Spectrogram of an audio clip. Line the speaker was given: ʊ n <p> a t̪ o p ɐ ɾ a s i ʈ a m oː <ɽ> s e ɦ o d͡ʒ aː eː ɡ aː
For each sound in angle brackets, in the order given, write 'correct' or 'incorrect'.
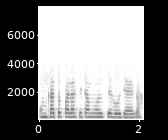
incorrect, incorrect

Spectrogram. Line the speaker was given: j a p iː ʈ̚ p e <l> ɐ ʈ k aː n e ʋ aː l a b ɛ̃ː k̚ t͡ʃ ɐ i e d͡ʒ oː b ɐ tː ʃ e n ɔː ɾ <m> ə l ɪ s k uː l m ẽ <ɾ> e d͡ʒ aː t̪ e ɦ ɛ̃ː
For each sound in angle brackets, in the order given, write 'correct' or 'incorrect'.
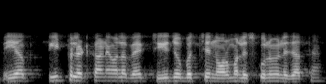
correct, correct, incorrect

